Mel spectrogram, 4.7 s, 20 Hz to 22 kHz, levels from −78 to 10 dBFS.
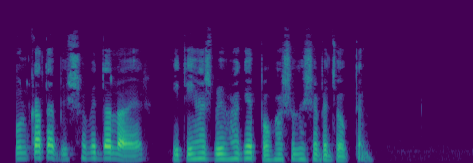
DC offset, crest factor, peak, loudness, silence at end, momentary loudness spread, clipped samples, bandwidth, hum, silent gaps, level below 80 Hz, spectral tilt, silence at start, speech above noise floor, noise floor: under 0.1%; 22 dB; -2 dBFS; -23 LUFS; 1.05 s; 10 LU; under 0.1%; 9.6 kHz; none; none; -62 dBFS; -6 dB/octave; 0.15 s; 50 dB; -72 dBFS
